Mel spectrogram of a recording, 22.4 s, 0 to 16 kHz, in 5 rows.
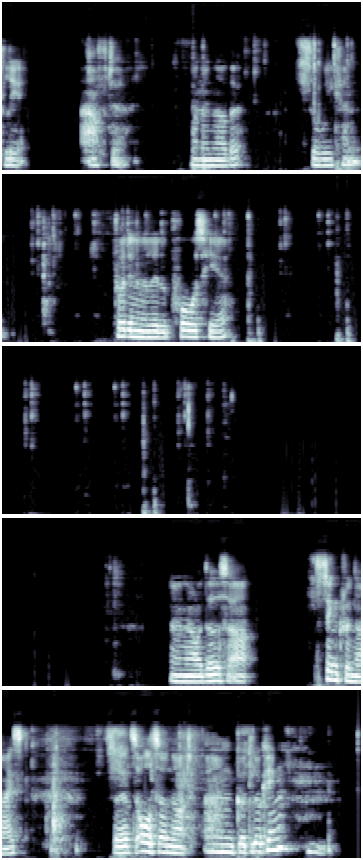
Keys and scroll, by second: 2.2 g, 4.2 shift+d, 7.5 g, 8.6 g, 12.0 g.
